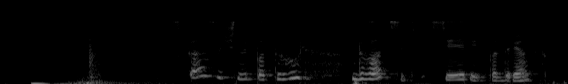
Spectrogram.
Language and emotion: Russian, sad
